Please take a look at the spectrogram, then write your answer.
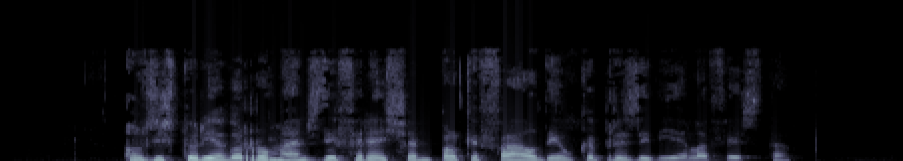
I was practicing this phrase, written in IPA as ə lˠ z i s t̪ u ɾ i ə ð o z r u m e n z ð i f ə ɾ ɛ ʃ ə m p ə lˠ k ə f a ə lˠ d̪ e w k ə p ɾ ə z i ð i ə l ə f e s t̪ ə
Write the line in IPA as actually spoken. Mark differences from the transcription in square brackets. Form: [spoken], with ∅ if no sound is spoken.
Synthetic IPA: ə lˠ z i s t̪ u ɾ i ə ð o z r u m [a] n z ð i f ə ɾ ɛ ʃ ə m p ə lˠ k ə f a ə lˠ d̪ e w k ə p ɾ ə z i ð i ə l ə f e s t̪ ə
